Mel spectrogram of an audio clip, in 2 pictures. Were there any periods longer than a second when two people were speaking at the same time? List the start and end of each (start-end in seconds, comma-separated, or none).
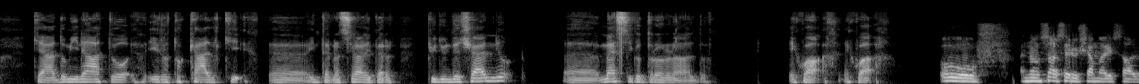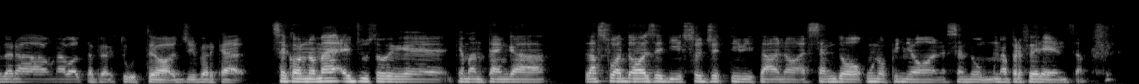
none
